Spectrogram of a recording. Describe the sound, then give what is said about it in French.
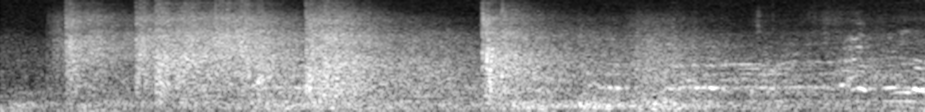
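Saturated gunfire recorded in the field in Egypt: a few sharp, clipped cracks come in irregular succession over steady, noisy background ambience. “Ouais, et là, ambiance Égypte tire. Donc, difficile à enregistrer les tirs, enfin, ou pas d'ailleurs. Ça sature.”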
